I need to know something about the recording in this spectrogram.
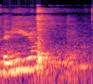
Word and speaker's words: ctenidios: Se escribe con una C que es muda. Se denominan ctenidios.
